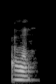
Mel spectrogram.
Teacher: the correct way to pronounce it is to pronounce it from the middle of the throat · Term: Ein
